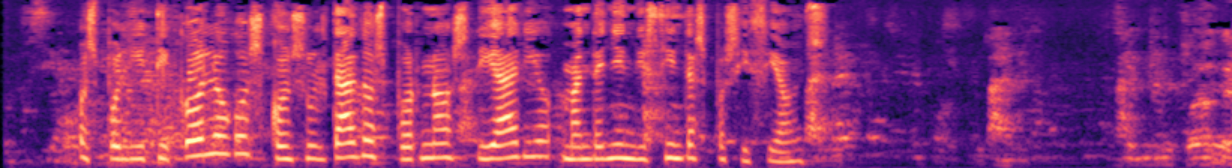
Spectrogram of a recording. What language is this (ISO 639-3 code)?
glg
